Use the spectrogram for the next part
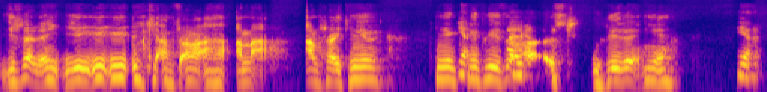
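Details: Adult man diagnosed in childhood with dystonia, a neurological disorder affecting mobility, showing speech disfluency with frequent word and phrase repetitions.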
